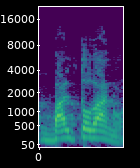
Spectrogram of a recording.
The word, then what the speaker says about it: Baltodano: Quiero agradecer a Mónica Baltodano, allí está el apellido correctamente pronunciado, excomandante guerrillera, fue miembro de la Dirección Nacional del Frente Sandinista de Liberación Nacional, además es historiadora.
